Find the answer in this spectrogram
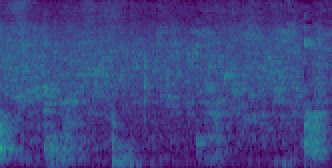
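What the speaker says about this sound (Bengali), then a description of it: "পটলগুলো লাল লাল করে ভেজে নিচ্ছি" Pointed gourd (potol) pieces frying in oil in a pan, with a steady hiss of sizzling and a few soft scraping stirs, close and continuous with no talking.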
